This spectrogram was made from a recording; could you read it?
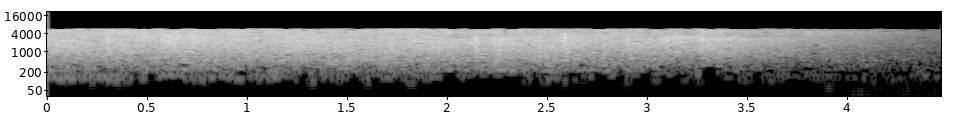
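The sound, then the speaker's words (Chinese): A crowd applauds to thank the people who gave testimonies, with steady, dense clapping that holds for several seconds, then tapers off toward the end. No one speaks over it. “我们再一次鼓掌，谢谢今天所有见证人的见证。”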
